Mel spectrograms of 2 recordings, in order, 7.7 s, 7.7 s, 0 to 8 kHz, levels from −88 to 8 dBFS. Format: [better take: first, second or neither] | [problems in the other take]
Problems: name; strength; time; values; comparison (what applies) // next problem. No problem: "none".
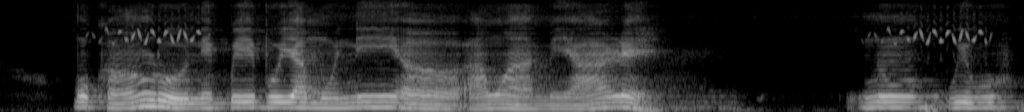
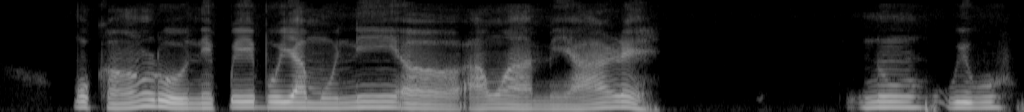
second | background sound (Chirp, tweet); 18 dB below the speech // room echo; dies away in 0.8 s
